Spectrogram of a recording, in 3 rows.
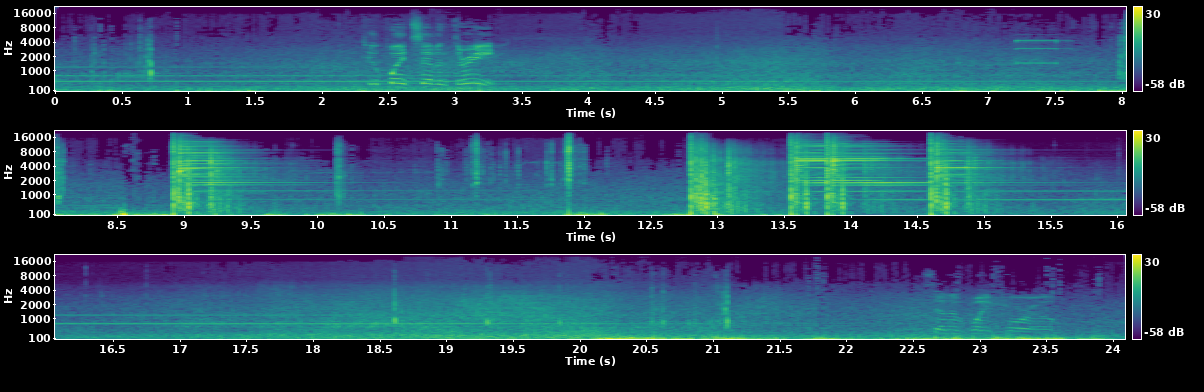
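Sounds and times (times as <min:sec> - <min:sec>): pistol shots: 0:08.9 - 0:09.9, 0:12.8 - 0:15.5
steel plates clanging: 0:08.9 - 0:10.8, 0:13.6 - 0:17.9.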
